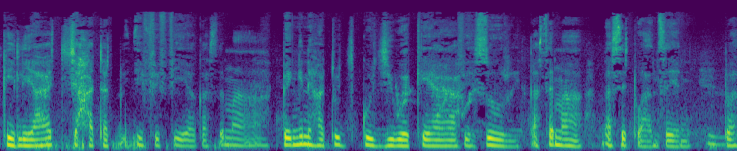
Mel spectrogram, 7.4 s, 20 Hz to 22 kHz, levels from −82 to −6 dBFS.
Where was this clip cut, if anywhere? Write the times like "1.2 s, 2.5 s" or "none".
4.6 s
